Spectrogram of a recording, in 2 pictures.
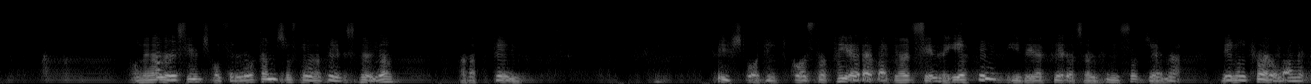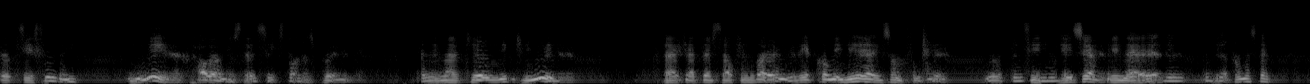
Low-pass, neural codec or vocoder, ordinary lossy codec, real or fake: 7.2 kHz; codec, 16 kHz, 0.5 kbps, FreqCodec, smaller model; none; fake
